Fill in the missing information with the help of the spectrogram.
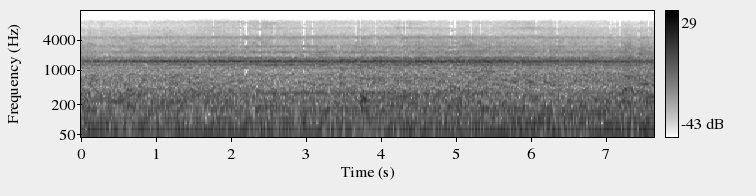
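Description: Renfe Media Distancia electric train running past along the platform: a steady low rumble with a constant high whine held at one pitch.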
